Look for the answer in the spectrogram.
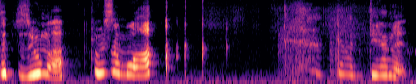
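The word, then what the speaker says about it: Uzomah: I didn't even pronounce that correctly at all. Uzuma. I was like, Usama.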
